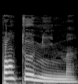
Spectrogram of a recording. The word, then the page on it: pantomime: francais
